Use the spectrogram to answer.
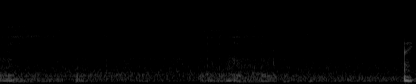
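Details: Snoring in a sleeping 12-week-old Beabull puppy, described as surprisingly loud: soft, low rasping breath sounds with a brief snort at the end.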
